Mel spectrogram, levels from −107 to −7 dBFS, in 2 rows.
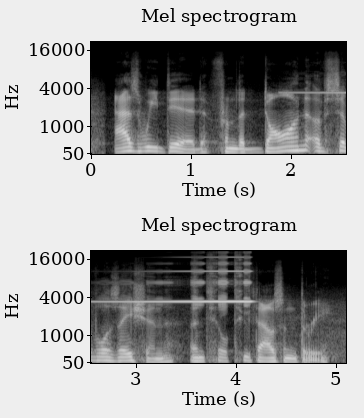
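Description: At 1.87 s a loudspeaker feedback squeal begins: a microphone is picking up its own loudspeaker, and at 3.4 kHz the loop gain exceeds one. That single tone swells over roughly two seconds to a few decibels above the programme before stopping at 4.24 s.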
